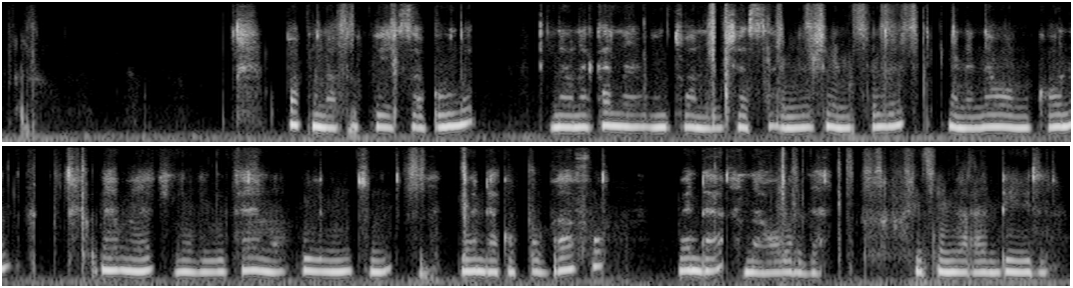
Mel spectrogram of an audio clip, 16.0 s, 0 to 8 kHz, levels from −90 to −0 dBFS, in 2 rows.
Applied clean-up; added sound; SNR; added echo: neural diffusion model UNIVERSE++.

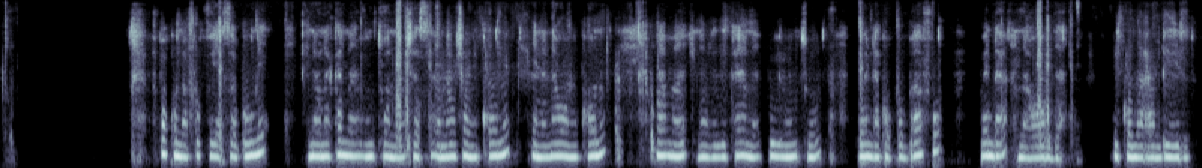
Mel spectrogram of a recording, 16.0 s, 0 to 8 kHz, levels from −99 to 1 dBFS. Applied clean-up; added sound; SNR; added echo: neural mask model Resemble Enhance denoiser.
